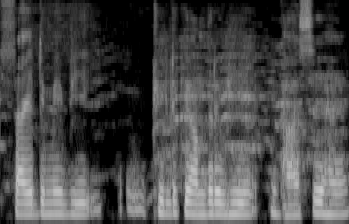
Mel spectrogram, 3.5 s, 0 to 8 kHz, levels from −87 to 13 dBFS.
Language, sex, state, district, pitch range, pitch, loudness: Hindi, male, Bihar, Sitamarhi, 145-165 Hz, 150 Hz, -18 LUFS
